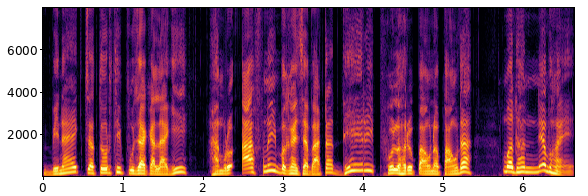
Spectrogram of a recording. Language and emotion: Nepali, happy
